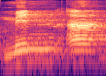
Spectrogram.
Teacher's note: Jadi nun di sana munculnya. Min tanpa ada suara penahan suara gunnah. Tanpa ada ditahan lama-lama suara gunnahnya. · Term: bacaan izhar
